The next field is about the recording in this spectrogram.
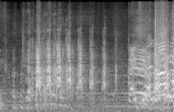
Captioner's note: laughs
